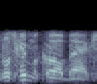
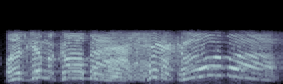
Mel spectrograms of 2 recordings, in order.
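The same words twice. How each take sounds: First: Said in the usual way. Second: Raucous high-pitched call to action; rowdy holler. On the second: Real, not acted. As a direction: whoop it out, stretching the last words. Hollers repeat of call-back order.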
